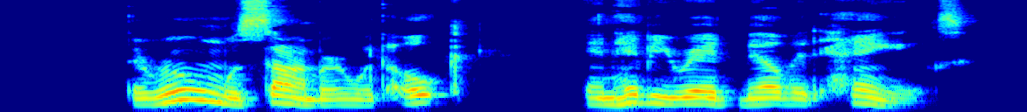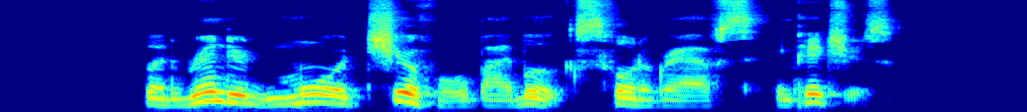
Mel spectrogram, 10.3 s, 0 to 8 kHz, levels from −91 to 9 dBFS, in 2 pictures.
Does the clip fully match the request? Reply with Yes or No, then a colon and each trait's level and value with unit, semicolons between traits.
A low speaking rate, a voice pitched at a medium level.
Yes: slow, 115 wpm; medium, 155 Hz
